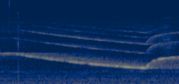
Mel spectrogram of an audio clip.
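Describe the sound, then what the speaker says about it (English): An emergency vehicle siren wails outside, sweeping slowly downward in pitch before rising again, steady and moderately distant, heard alone without talk. "Sorry about the sirens, guys."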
